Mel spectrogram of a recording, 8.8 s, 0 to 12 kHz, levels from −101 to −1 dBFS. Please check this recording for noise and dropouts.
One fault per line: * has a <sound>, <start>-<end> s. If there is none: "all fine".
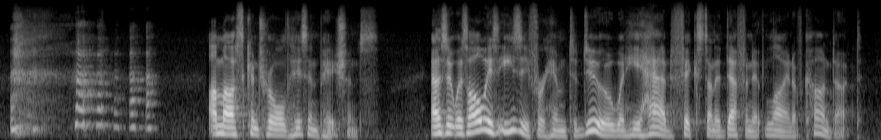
* has a laugh, 0.1-1.6 s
